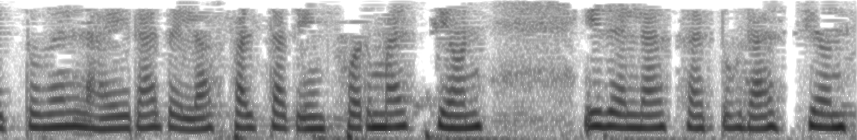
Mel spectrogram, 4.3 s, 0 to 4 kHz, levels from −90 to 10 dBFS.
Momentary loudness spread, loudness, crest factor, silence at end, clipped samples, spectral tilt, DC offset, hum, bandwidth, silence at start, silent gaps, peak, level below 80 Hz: 5 LU; -15 LUFS; 12 dB; 0 s; under 0.1%; -12 dB/octave; under 0.1%; none; 4 kHz; 0 s; none; -2 dBFS; -32 dBFS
